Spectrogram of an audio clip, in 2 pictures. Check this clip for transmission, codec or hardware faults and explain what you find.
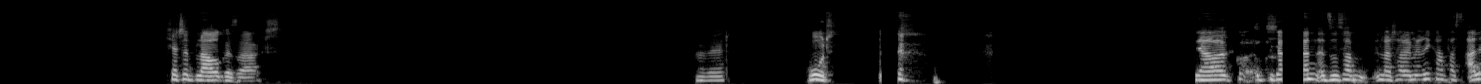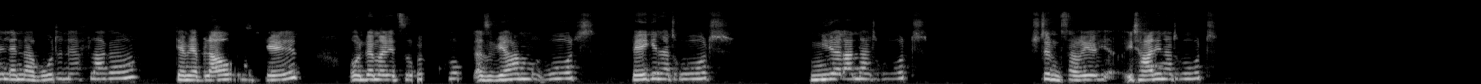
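Two digital broadcast dropouts break up the speech. The first runs from 8.80 to 9.04 s, the second from 12.81 to 13.09 s. The receiver lost valid frames and muted until clean ones returned. Each gap fades out over about 8 ms, then goes silent. About 0.17 s and 0.21 s of programme vanish, which fits a handful of lost frames. The speech then resumes mid-flow, and the missing part is simply gone.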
